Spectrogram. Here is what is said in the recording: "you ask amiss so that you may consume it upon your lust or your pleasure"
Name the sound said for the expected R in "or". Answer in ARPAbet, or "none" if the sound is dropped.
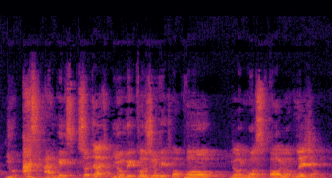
L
